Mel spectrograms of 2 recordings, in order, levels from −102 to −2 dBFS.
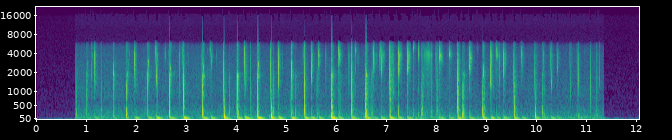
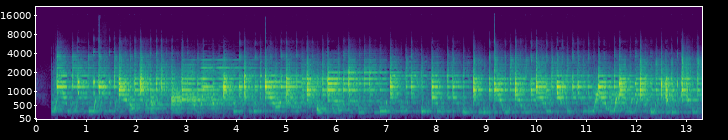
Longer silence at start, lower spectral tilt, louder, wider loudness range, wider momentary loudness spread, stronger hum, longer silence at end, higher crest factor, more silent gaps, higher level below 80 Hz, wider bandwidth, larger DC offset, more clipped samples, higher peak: first, 0.8 s vs 0.3 s; first, -6 dB/octave vs -2 dB/octave; about the same, -20 LUFS vs -21 LUFS; about the same, 5 LU vs 3 LU; first, 14 LU vs 9 LU; neither; first, 0.7 s vs 0 s; about the same, 20 dB vs 20 dB; neither; first, -26 dBFS vs -86 dBFS; about the same, 6.6 kHz vs 6.6 kHz; neither; neither; about the same, 0 dBFS vs -2 dBFS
